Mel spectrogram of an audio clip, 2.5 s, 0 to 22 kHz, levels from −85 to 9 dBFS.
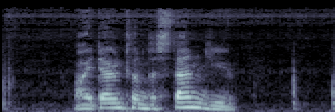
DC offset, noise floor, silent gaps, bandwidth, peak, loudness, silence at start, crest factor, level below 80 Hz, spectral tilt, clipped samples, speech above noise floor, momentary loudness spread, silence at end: under 0.1%; -45 dBFS; none; 16.5 kHz; 0 dBFS; -17 LUFS; 0.55 s; 18 dB; -50 dBFS; -6 dB/octave; under 0.1%; 29 dB; 21 LU; 0.3 s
